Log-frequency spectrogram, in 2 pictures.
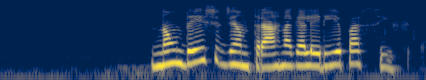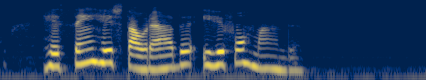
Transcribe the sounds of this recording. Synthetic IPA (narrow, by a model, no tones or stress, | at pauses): nɐ̃w̃d̪ejʃɪd͡ʒɪẽnt̪ɾaɾnɐɡaleɾiɐpasifi̥kʊ̥ | hesẽj̃ɦeʃt̪awɾad̪ɐɪɦefoɾmad̪ɐ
